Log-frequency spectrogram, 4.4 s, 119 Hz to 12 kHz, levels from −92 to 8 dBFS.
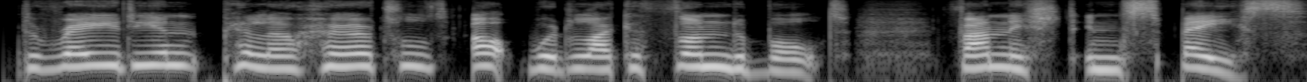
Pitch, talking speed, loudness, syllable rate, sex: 260 Hz, 165 wpm, -19 LUFS, 5.3 syllables/s, female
